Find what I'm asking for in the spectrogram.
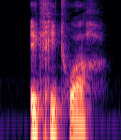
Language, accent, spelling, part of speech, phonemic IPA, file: French, France, écritoire, noun, /e.kʁi.twaʁ/, LL-Q150 (fra)-écritoire.wav
- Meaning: writing desk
